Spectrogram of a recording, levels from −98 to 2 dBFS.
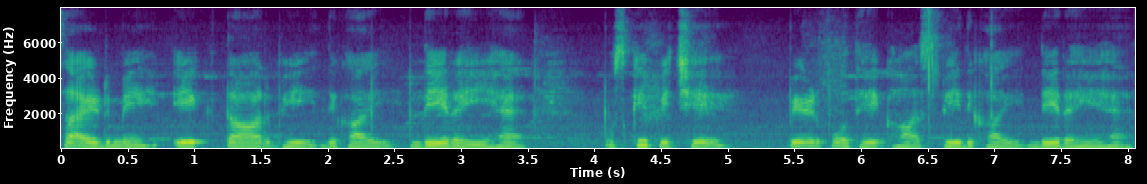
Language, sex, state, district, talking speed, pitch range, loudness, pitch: Hindi, female, Punjab, Fazilka, 140 wpm, 175-205 Hz, -20 LUFS, 190 Hz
